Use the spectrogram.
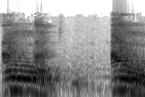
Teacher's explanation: Atau jika seorang melafadzkan huruf nun, ya, dengan an atau anna, maka ia akan temukan makhraj huruf nun ini adalah pada ujung lisan dengan gusi atas.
